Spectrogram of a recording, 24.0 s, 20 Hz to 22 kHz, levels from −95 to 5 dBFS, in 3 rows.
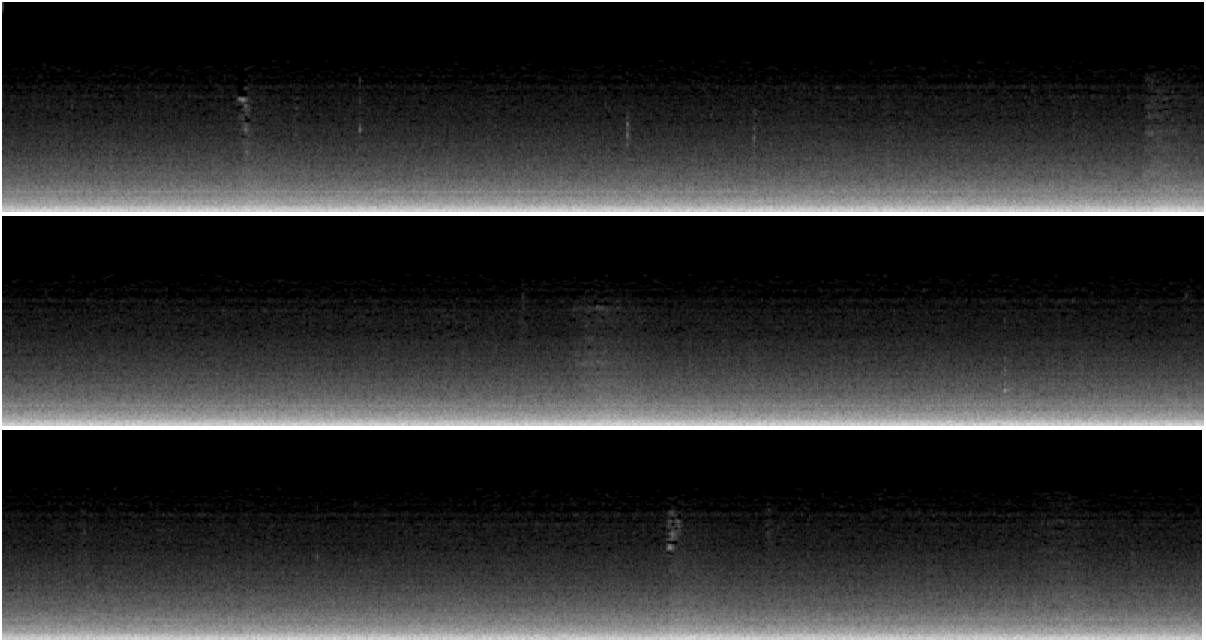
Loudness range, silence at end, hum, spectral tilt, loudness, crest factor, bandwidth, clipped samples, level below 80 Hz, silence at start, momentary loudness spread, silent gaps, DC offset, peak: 1 LU; 0 s; none; -10 dB/octave; -16 LUFS; 14 dB; 6 kHz; under 0.1%; -44 dBFS; 0 s; 2 LU; none; under 0.1%; 0 dBFS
